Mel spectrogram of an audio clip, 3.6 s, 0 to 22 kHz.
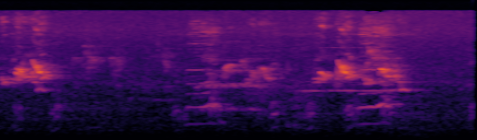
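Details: Red-whiskered bulbul decoy singing fighting song during trapping, 7 September 2018: a brisk warbled phrase, a softer fluty interlude, then another loud chattering burst of notes.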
